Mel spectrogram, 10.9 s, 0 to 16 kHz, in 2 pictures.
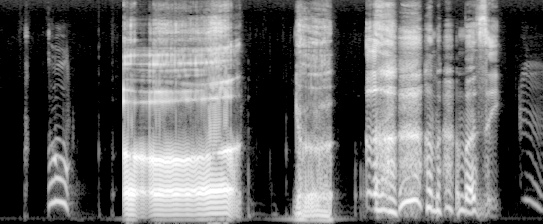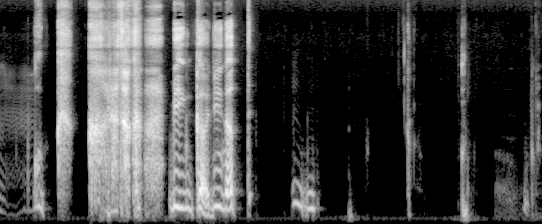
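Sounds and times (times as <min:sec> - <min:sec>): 
shorter belch: 0:01.2 - 0:03.4
loud drawn-out burp: 0:01.2 - 0:03.8.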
